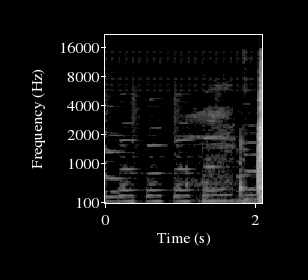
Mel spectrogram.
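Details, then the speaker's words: Adult doing makeup on a stream says they have to sneeze; soft background music, then a sudden loud explosive single sneeze. "I feel like if I was doing my makeup for stream probably that looks really crazy I would do my eyebrows more I gotta sneeze"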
